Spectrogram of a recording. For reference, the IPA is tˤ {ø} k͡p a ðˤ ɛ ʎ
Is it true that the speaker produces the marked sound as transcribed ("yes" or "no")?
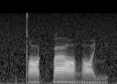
no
